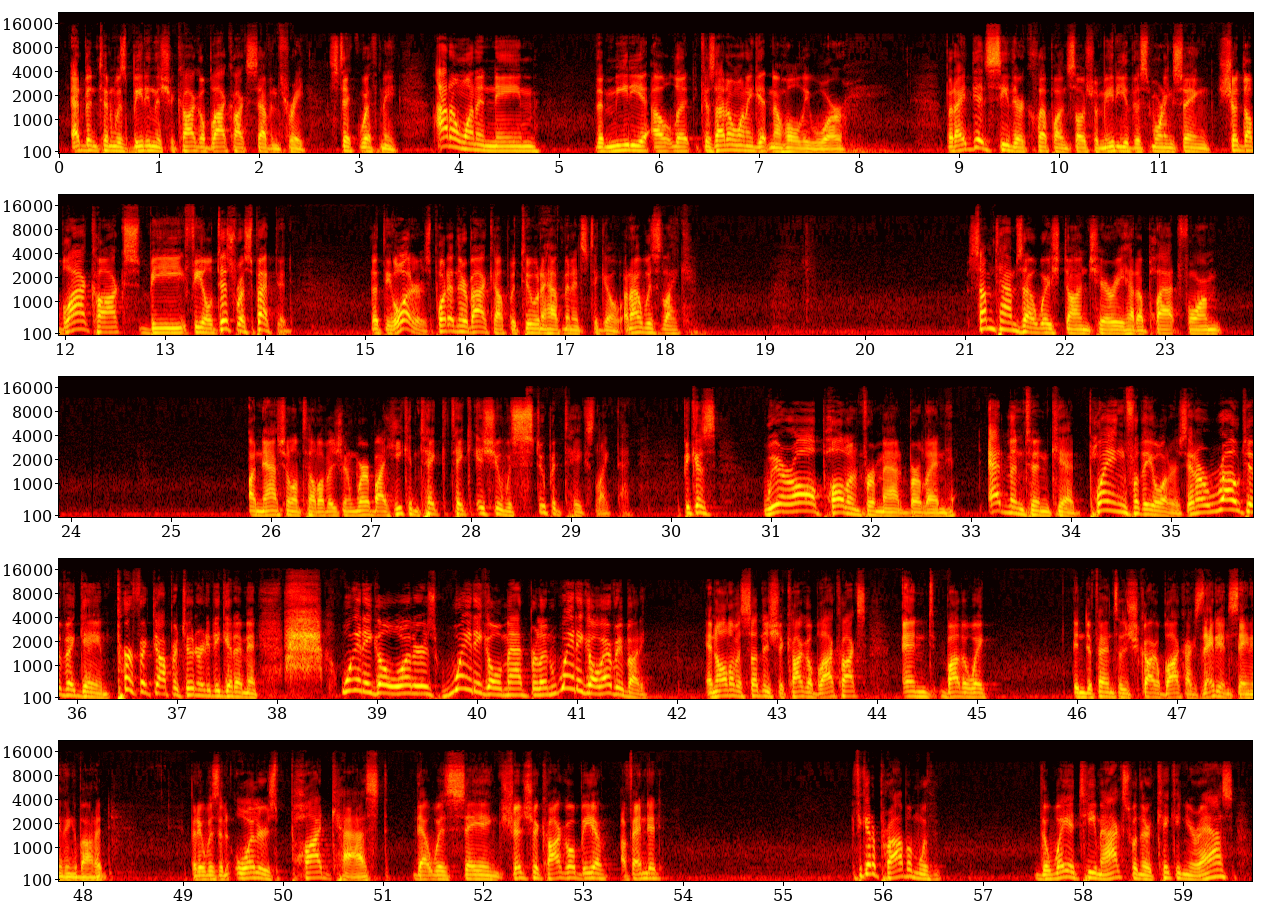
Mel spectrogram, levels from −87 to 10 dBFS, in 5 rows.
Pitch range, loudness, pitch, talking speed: 110-150 Hz, -21 LUFS, 130 Hz, 180 wpm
